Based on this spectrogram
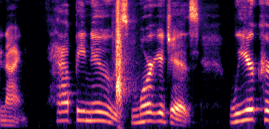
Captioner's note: text whooshing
